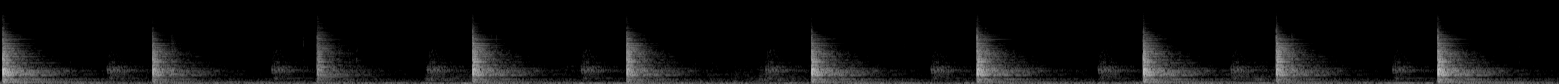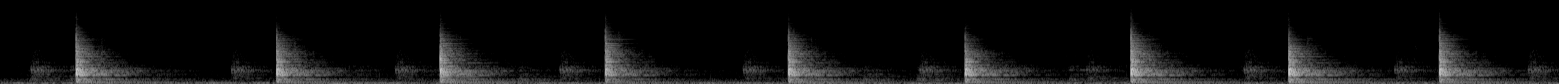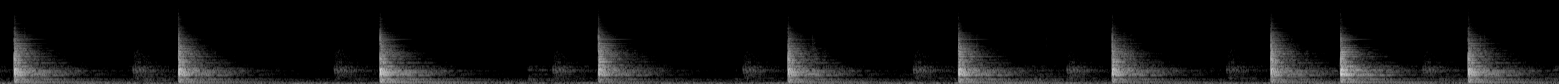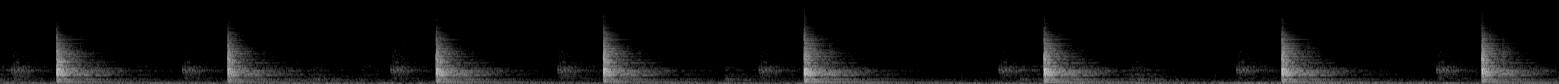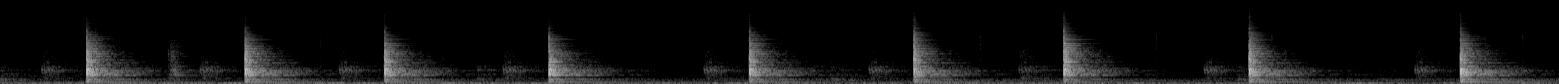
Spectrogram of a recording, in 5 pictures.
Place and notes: Utena, Lithuania. drops in rainwater pipe
a drizzle is over and drops of water falling in a long rainwater pipe. recorded with two omnis and contact mic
